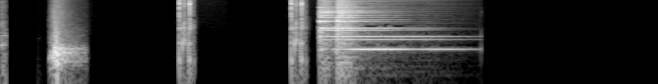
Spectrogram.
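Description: Subscribe-button animation sound effects: a short pop, two quick double clicks, then a bell ding that rings out for about a second and a half.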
